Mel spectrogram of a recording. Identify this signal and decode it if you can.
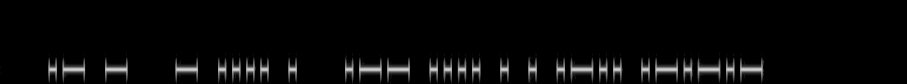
Morse code, heard as a keyed tone, about 17 wpm, 700 Hz. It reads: AT THE WHEEL.
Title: Sentences from Top 1000 Words - Review Part 5 - 17wpm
